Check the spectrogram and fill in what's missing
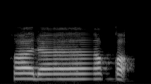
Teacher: القاف هنا مقلقلة مخففة ما هي بمشدد لا تبقي شيئا من الضغط في المخرج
